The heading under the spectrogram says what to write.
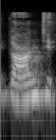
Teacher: మకారం అనుస్వారం కాబట్టి అనునాసికంగా మారిపోయింది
